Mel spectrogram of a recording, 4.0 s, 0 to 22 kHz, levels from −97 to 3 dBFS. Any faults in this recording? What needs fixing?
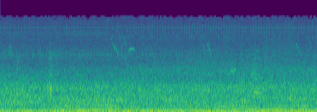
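The whole clip carries plainly audible MP2 compression damage: it sounds dull, with a gurgling, granular grain. This likely comes from MPEG Layer II coding at a rate around 80 kbps, where too few bits force the encoder to switch off upper sub-bands and coarsely quantise the rest. On a spectrogram, the high bands flicker on and off in blocks. To prevent it, encode at a higher bitrate or use a more efficient codec.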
